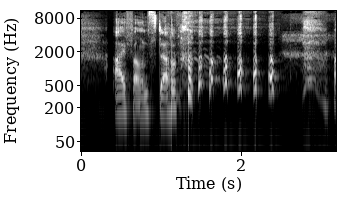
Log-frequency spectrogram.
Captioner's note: laughs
